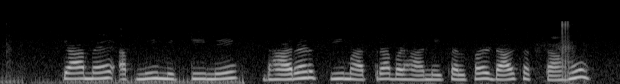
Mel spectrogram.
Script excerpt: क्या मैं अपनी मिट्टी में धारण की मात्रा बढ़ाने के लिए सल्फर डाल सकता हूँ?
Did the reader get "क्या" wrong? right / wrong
right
